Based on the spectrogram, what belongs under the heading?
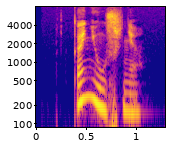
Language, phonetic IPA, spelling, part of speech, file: Russian, [kɐˈnʲuʂnʲə], конюшня, noun, Ru-конюшня.ogg
- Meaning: stable, stabling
